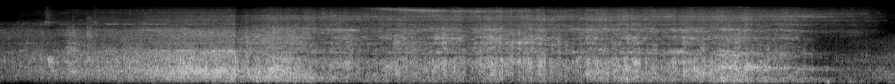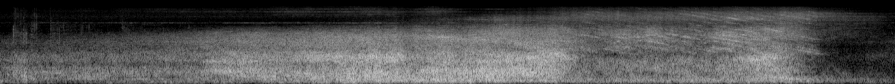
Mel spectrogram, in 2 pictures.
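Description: TGV high-speed trains passing at speed, a loud rushing of wheels on rail and air. It builds, holds for several seconds and breaks off about eight seconds in, then a second TGV rushes past and fades near the end.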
